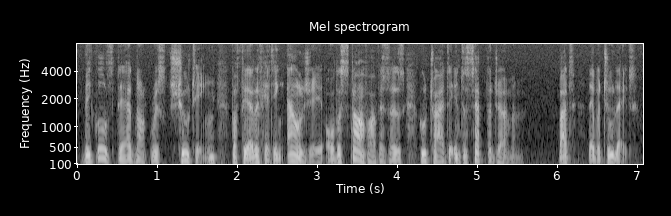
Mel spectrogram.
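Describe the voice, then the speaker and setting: A man's voice: mid-range voice, big pitch swings, fairly quick, creaky, mellow, breathy edge, no room sound. A man with a British accent reading scripted adventure narration in a dramatic storytelling style.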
